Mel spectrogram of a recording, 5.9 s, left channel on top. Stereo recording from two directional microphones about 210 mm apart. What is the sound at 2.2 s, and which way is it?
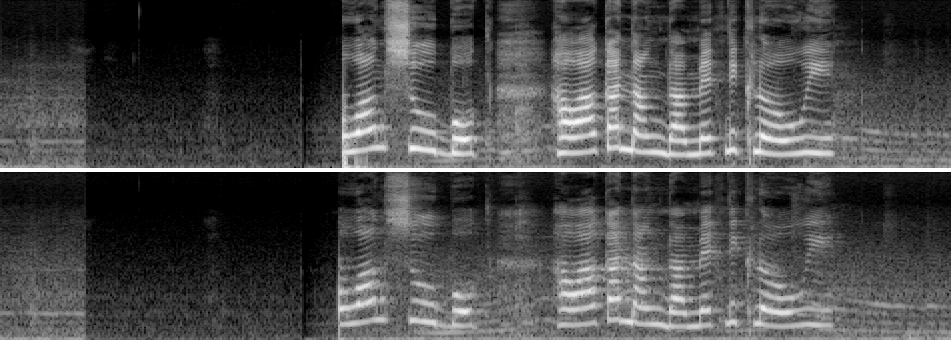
A child's voice, 45° left (ahead or behind).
